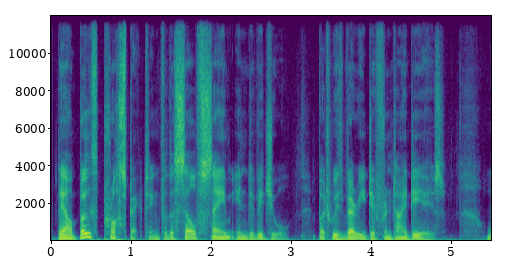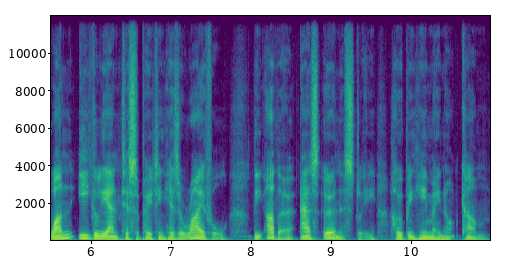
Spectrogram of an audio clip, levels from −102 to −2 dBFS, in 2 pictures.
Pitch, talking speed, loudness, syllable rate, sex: 100 Hz, 140 wpm, -20 LUFS, 5.7 syllables/s, male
